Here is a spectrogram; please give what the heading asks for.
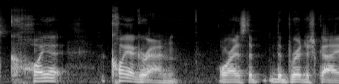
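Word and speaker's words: Koiogran: It's Koyagran, or as the British guy in the video said, the Koyagran, or whatever. So it's Koyagran or Koyagran. That is the correct way to say it.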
